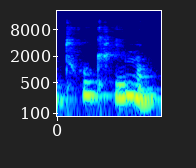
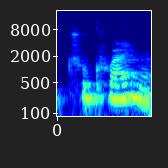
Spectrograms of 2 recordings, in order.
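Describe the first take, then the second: First: "true crime" with a French "krim", slow; "true crime" read the French way, drawn out; French pronunciation. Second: "true crime" with an English "craïm" diphthong; "crime" said as English "kraym", French-accented; English pronunciation. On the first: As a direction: say "crime" to rhyme with French "prime". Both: Shown as a demonstration. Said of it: "je sais pas comment vous voulez dire ça".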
